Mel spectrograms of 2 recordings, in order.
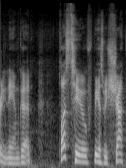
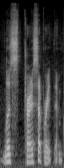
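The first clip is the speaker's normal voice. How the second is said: ordinary talk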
